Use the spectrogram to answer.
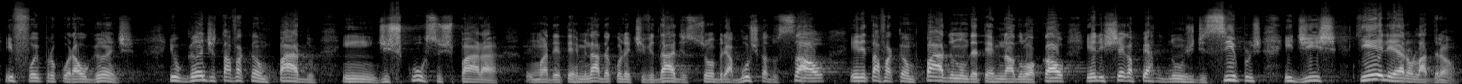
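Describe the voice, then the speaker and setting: A man's voice: mid-range voice, fairly quick, long reverb tail. A man giving a spiritist seminar talk, telling stories expressively. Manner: expressive storyteller. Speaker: spiritist lecturer. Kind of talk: seminar sermon with storytelling. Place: lecture hall.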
